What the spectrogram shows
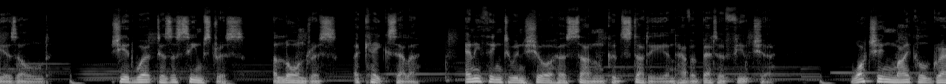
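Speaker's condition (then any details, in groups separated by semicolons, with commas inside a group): No condition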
